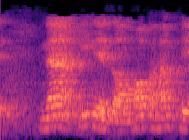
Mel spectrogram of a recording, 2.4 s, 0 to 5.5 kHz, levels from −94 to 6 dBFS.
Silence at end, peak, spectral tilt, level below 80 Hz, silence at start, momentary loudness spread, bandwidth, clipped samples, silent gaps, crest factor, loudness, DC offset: 0 s; -4 dBFS; -7.5 dB/octave; -66 dBFS; 0 s; 15 LU; 4.8 kHz; under 0.1%; none; 16 dB; -20 LUFS; under 0.1%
